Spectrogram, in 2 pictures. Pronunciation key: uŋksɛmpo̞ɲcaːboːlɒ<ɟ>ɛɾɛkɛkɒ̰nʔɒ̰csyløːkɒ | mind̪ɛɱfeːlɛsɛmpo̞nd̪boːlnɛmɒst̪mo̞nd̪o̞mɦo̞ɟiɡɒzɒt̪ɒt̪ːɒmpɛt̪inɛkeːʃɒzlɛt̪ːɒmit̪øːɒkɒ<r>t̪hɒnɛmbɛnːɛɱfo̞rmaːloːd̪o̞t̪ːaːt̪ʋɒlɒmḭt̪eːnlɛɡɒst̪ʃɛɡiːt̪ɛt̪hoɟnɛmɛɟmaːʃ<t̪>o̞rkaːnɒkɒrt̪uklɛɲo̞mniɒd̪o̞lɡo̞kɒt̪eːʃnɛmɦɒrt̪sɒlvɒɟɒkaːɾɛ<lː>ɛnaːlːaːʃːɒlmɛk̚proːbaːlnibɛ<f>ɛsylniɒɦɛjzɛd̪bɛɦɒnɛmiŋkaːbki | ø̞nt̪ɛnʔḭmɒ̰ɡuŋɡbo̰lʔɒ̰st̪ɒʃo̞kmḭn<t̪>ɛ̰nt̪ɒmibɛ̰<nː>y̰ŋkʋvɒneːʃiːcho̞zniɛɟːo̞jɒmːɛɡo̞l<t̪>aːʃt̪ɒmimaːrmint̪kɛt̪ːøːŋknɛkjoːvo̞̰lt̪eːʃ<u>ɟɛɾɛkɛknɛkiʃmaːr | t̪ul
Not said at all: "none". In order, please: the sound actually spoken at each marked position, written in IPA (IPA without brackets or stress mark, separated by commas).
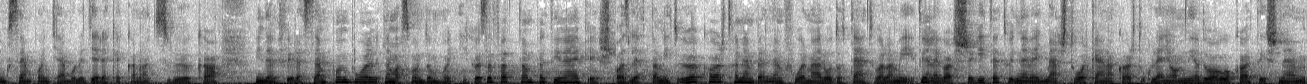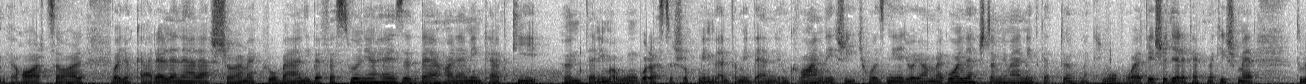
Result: ɟ, r, t̪, lː, f, d̪, nː, d̪, ɒ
